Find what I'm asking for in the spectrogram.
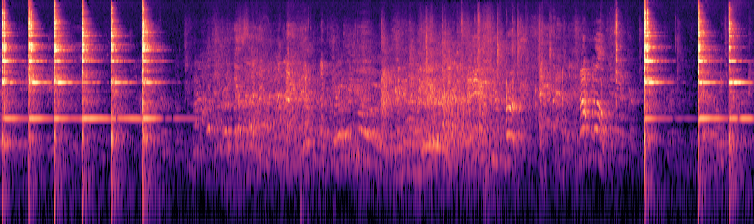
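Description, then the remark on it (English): A glass object strikes a nail in a quick run of about six sharp, ringing taps, driving it in without breaking, then people laugh and murmur, before a few more bright glassy hammer blows. “Those of you who said the purpose, it could drive a nail in, you were right. It can do it.”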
